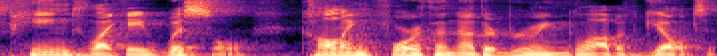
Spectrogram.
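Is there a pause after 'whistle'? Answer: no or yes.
yes. There is a pause after 'whistle'. The guilt is really being felt. "if you do the phrase"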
